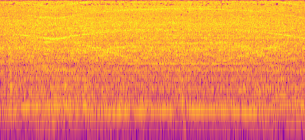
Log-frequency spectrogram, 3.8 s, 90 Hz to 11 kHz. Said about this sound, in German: Ich bin gespannt, hier läuft der 3D-Drucker. Man hört das, ne? Ja.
